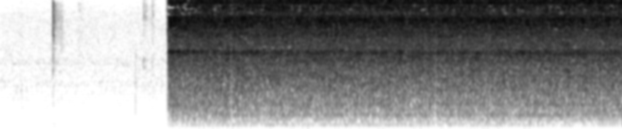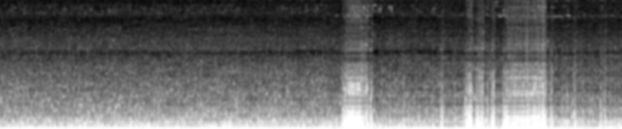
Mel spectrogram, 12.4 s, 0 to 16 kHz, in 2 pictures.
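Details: 555-timer ignition coil driver/tester on a 7 Ah sealed lead-acid battery, final 0.05 setting, gap separated a little, close-up: a steady, harsh buzzing crackle with a thin high whine; strong, healthy spark.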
